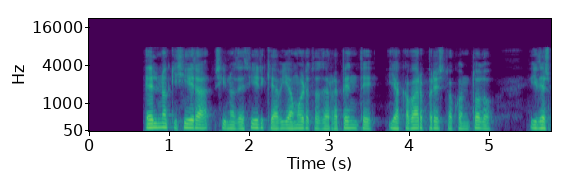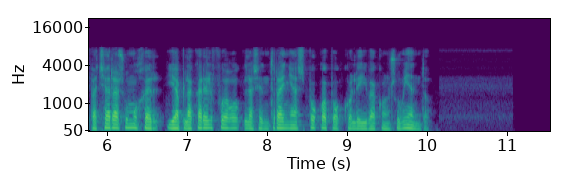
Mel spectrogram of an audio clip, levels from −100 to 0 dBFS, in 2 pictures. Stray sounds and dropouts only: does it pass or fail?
pass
